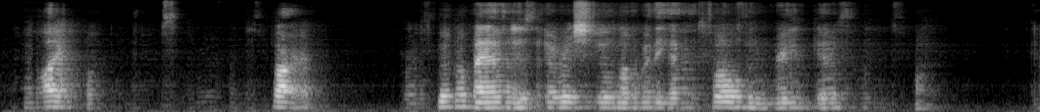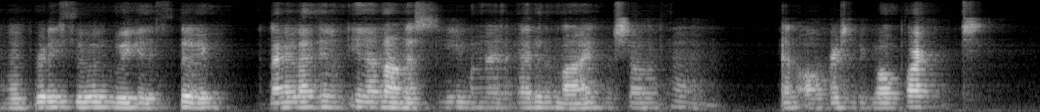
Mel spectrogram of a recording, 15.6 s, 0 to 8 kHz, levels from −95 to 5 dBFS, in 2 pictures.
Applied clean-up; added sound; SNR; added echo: neural mask model DeepFilterNet 3.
